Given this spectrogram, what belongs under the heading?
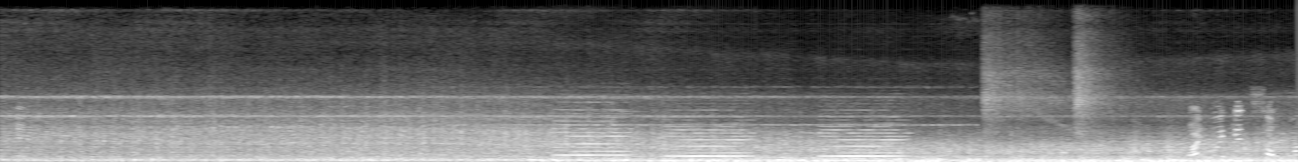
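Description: A video-game train rolls along with a continuous broad rumble, a few sustained horn-like tones sounding in the middle and brief squeals of wheels near the end, while a person talks over it.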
